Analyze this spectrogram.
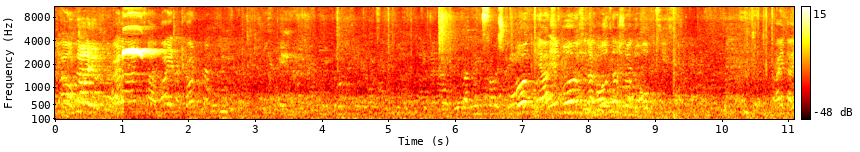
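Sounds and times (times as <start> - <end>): voices chattering: 0.0 - 11.0
referee's whistle: 1.0 - 1.7.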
